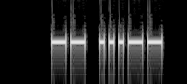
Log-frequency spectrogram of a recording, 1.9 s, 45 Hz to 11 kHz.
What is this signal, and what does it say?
Morse code, heard as a keyed tone, about 25 wpm, 700 Hz. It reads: M3
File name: Two Letter-Number Combinations - 25wpm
